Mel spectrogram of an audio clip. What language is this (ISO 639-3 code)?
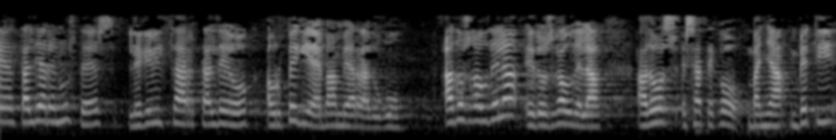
eus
